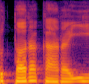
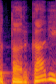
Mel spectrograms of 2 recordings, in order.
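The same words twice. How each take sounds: First: तरकारी said wrongly as ta-ra-kaa-raa-ee; mispronounced Nepali word. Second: तरकारी said tar-kaa-ree, three syllables; correct Nepali pronunciation. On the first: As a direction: add extra vowels to तरकारी: ta-ra-kaa-raa-ee. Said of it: "यो तरकारी होइन". (तरकारी लाई त-र-का-रा-ई भनेर गलत उच्चारण) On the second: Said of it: "यो तरकारी हो". (तरकारी लाई तर्-का-री भनेर सही उच्चारण) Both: Shown as a demonstration.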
